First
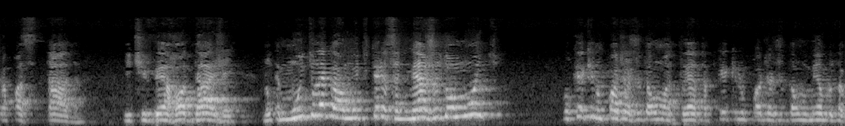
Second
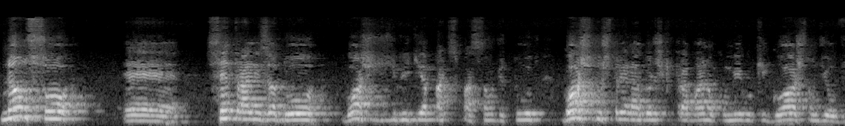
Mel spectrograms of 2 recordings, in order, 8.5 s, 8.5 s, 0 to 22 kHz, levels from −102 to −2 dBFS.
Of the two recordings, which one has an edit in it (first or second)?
first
